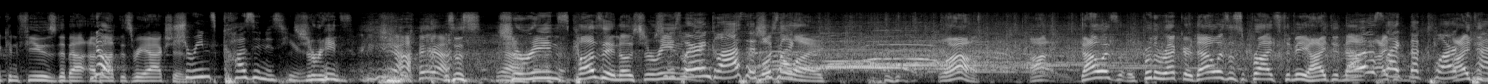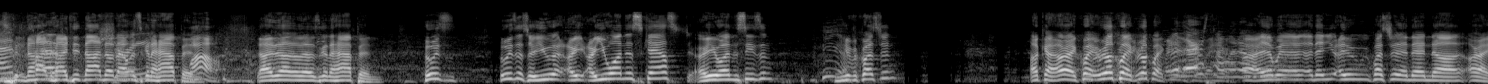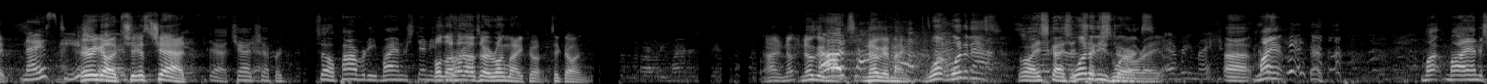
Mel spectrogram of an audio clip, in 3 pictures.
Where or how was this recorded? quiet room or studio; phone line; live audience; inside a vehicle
live audience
